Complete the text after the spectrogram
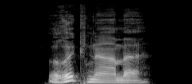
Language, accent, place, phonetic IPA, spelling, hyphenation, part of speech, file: German, Germany, Berlin, [ˈʁʏkˌnaːmə], Rücknahme, Rück‧nah‧me, noun, De-Rücknahme.ogg
- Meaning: 1. taking back, repurchase 2. retraction 3. abandonment, withdrawal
